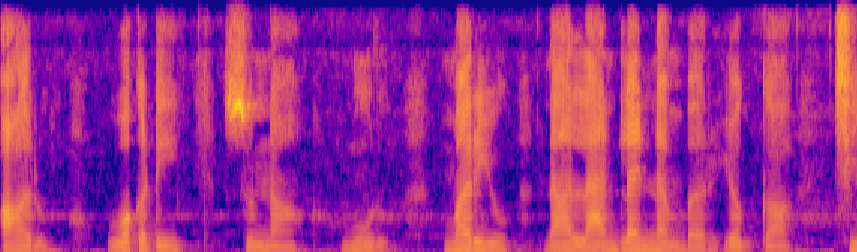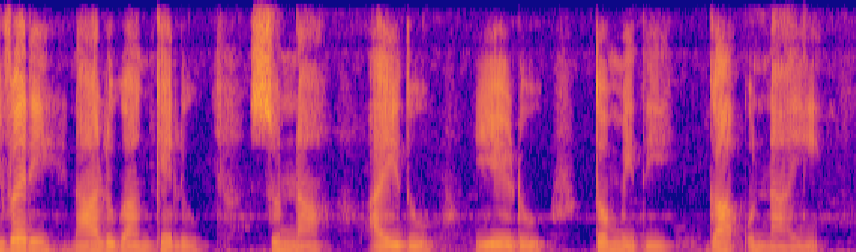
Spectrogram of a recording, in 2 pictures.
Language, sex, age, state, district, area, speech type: Telugu, female, 18-30, Andhra Pradesh, N T Rama Rao, urban, read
